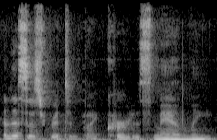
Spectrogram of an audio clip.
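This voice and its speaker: A woman reading picture books aloud to children as a librarian, in a deliberate way with pauses and little asides to the listeners. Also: fairly high pitch, animated, mellow, a little hiss or hum. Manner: slow, deliberate phrasing with pauses. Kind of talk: read-aloud storytime with asides to young listeners.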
